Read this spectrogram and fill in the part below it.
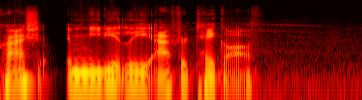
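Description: A young man speaks close to a microphone, with animation.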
